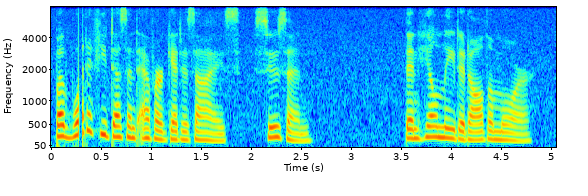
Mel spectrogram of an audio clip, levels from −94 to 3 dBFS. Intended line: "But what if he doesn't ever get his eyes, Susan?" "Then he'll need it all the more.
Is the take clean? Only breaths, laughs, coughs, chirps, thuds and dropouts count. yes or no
no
